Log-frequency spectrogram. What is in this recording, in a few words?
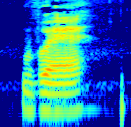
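"bhuê5", Teochew, chaoyang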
